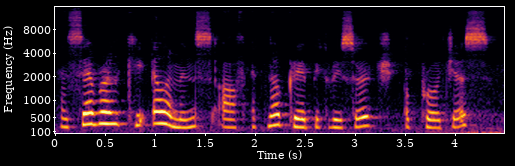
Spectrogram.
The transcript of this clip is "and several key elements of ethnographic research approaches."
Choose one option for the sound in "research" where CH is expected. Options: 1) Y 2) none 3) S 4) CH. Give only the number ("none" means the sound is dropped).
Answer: 4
